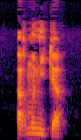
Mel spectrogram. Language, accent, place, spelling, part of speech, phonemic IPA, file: French, France, Lyon, harmonica, noun, /aʁ.mɔ.ni.ka/, LL-Q150 (fra)-harmonica.wav
- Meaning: harmonica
